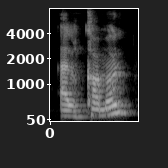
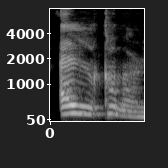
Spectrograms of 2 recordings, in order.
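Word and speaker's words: القمر: as shams as shams on the other side you find al come on al come on you find you can hear me saying or pronouncing the lamb and comer very easily pronounce it and there's no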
